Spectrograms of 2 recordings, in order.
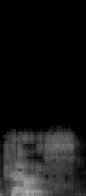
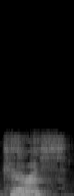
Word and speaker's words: Caris: It works well because Caris has a rhythm similar to standard middle name Marie. Both names have 2 syllables with a stress on the second syllable.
